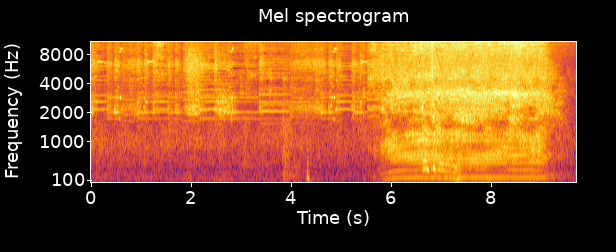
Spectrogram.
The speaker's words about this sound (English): a man trimming his hedge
